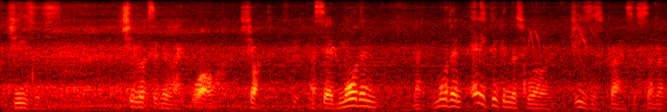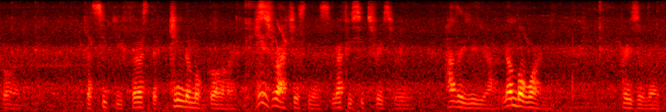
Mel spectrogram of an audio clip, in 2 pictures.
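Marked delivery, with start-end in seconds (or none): none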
